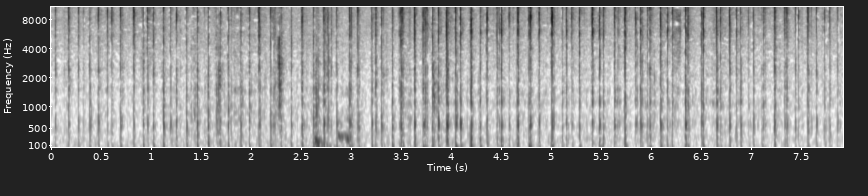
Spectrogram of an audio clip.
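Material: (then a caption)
Paper. A small, solid Ace of Diamond paperback manga volume with a glossy paper cover is held in both hands and tapped rapidly on the cover with long nails. The result is a steady, fast stream of dry, sharp clicks with a dull low thump under each one. Around the three-second mark, a short, denser burst of heavier tapping rises slightly in level.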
